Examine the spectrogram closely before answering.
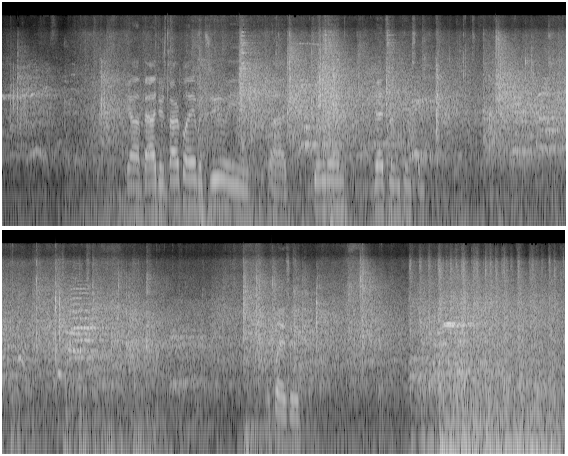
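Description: Spectators talk and call out in a large echoing rink.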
